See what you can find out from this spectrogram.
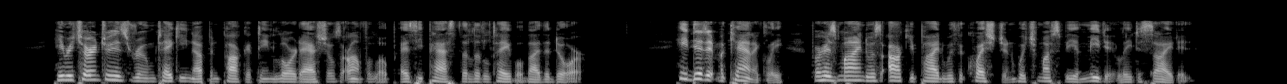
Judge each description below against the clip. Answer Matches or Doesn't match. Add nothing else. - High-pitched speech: Doesn't match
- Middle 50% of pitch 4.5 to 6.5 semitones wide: Matches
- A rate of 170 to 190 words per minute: Matches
